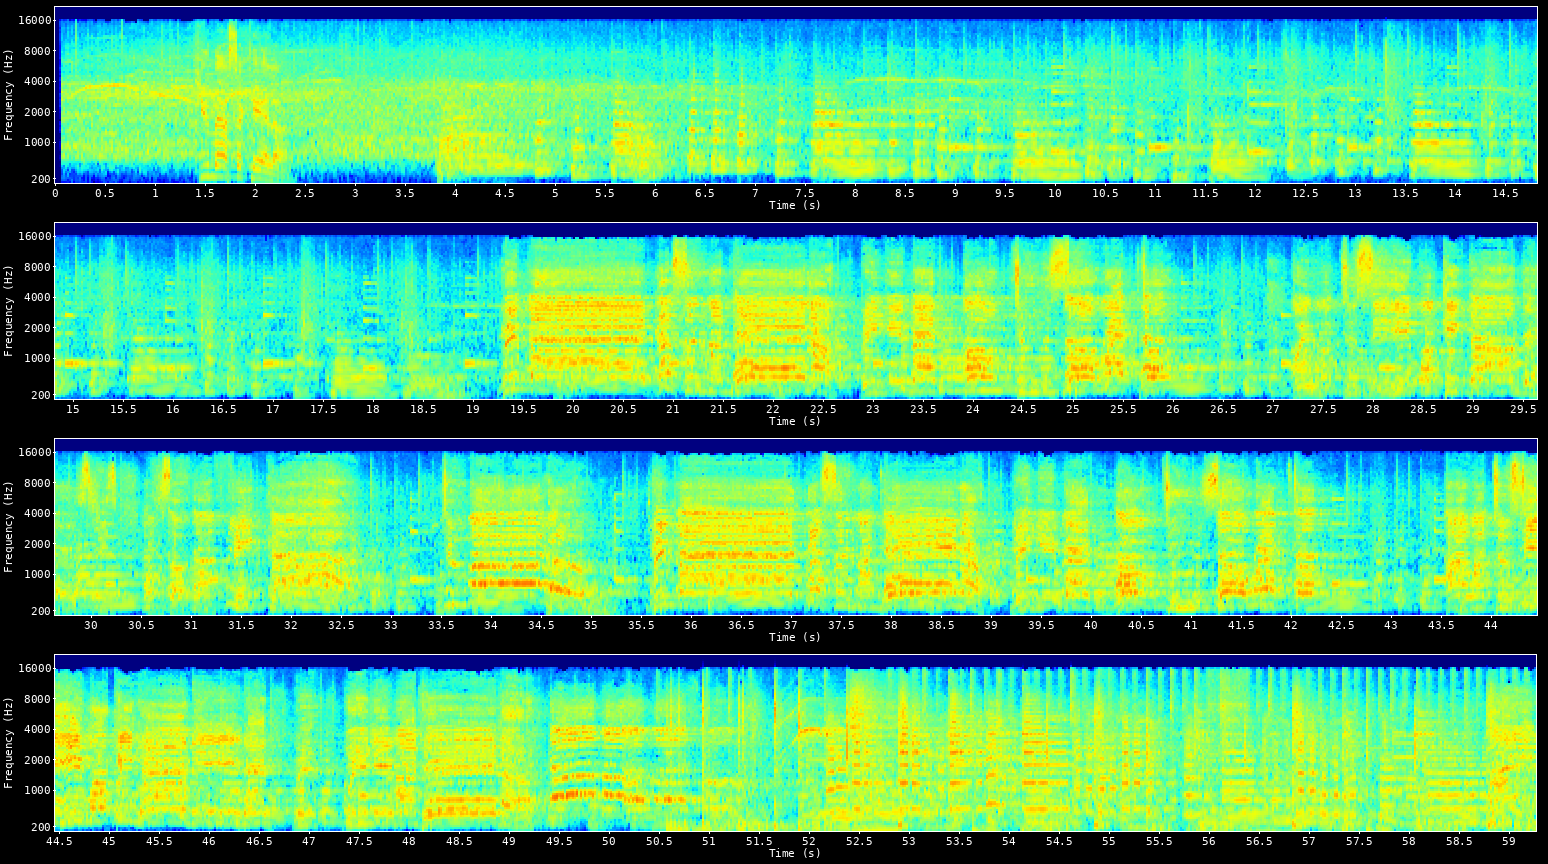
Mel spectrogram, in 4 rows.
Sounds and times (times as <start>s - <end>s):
Music: 0.1s - 59.2s
Speech: 1.4s - 2.4s.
